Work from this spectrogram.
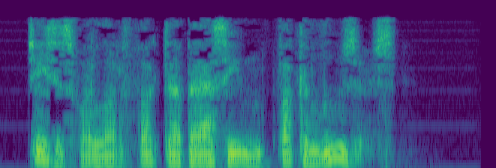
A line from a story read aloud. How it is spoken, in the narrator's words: Lance whispered to himself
